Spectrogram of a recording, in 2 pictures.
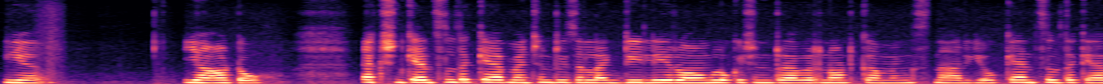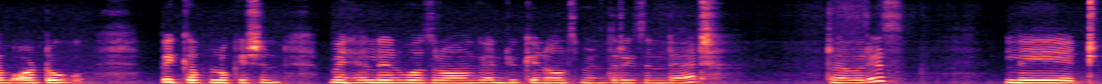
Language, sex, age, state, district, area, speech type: Kashmiri, female, 30-45, Jammu and Kashmir, Bandipora, rural, spontaneous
